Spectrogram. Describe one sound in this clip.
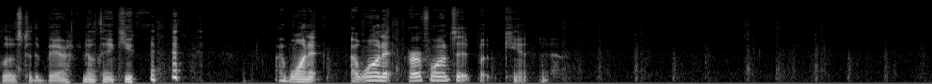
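Footsteps swish through grass.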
